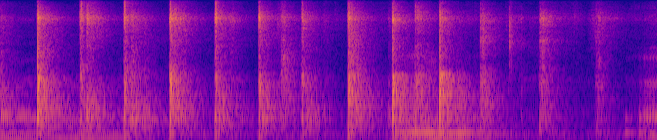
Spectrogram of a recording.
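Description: A church congregation applauds after a Sunday worship service, a loose run of sharp, fairly close hand claps at an uneven rhythm with no talking.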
